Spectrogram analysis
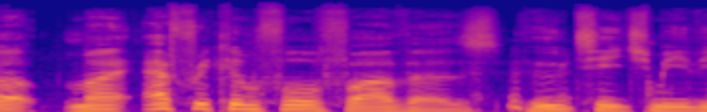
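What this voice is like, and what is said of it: Usual voice. Nothing is said of it.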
